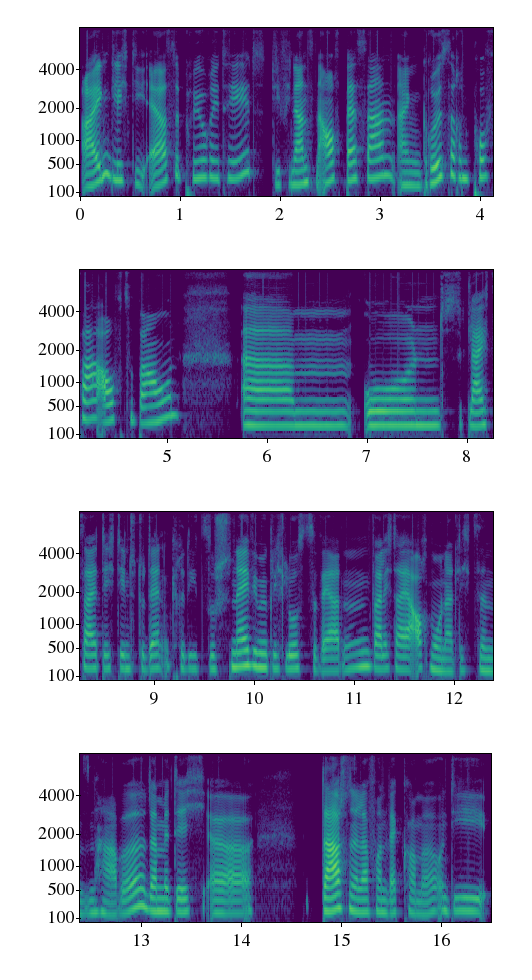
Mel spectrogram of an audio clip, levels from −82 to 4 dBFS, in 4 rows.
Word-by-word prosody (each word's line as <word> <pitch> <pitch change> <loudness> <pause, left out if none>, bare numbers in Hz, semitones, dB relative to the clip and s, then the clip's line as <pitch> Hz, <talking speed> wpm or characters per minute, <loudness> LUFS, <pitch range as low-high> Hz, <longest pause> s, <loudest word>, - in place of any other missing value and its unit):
eigentlich 255 -6 +3
die 200 - -9
1. 230 - 0
Priorität, 285 +5 -5
die 190 - -9
Finanzen 195 +3 0
aufbessern, 265 +5 +2
einen 180 -1 -3
größeren 275 - +1
Puffer 290 +1 +2
aufzubauen, 275 +4 0 0.6
ähm, 205 -1 +1
und 210 0 +1 0.3
gleichzeitig 195 -1 0
den 195 -1 -5
Studentenkredit 190 0 -6
so 185 - -7
schnell 215 +5 +3
wie 220 - +2
möglich 200 -1 -1
loszuwerden, 190 +2 -2
weil 185 0 +2
ich 190 - -10
da 185 -2 0
ja 180 - +4
auch - - -1
monatlich 165 -1 -5
Zinsen 165 0 -6
habe, 180 +9 +1
damit 180 -1 +1
ich, 175 +1 -3
äh, 160 0 0 0.7
da 185 +3 +11
schneller 185 -5 +1
von 175 -1 -4
wegkomme 160 0 -5
und 190 -2 -6
die 185 -1 -3
205 Hz, 140 wpm, -25 LUFS, 185-235 Hz, 0.7 s, da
